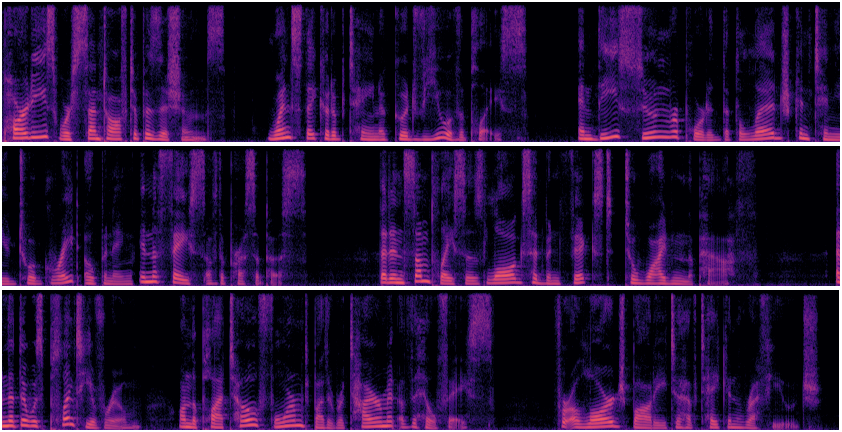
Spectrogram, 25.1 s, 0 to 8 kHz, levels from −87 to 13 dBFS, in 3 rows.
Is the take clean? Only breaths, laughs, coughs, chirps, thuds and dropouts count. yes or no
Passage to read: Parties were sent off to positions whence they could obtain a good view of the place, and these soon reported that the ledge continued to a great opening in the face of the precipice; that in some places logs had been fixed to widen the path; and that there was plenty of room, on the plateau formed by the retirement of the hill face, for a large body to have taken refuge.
yes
